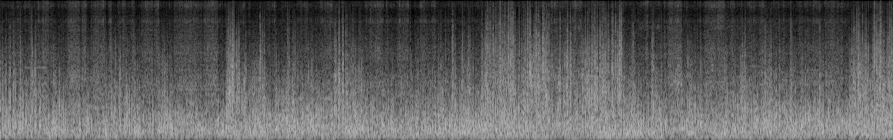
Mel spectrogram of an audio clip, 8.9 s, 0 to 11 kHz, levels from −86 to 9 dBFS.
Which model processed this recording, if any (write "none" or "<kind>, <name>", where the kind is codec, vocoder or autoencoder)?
none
